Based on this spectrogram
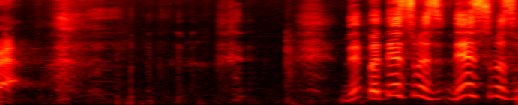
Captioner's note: laughter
